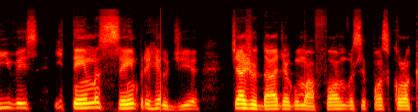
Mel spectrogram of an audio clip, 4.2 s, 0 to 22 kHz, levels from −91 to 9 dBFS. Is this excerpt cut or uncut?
uncut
